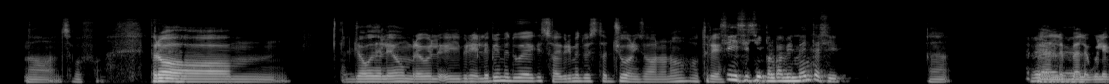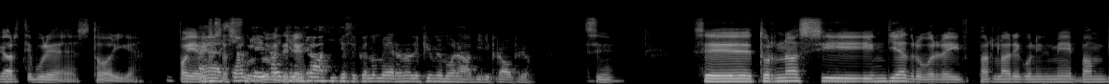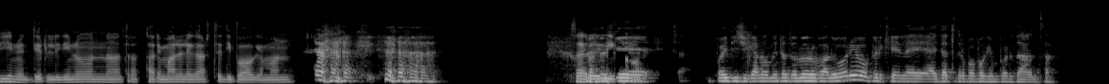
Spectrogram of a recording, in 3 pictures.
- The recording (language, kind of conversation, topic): Italian, unstructured, Qual è il ricordo più bello della tua infanzia?
- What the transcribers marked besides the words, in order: other background noise; tapping; "storiche" said as "storighe"; laugh; "cioè" said as "ceh"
